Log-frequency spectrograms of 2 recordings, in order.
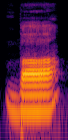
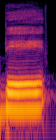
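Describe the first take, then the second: First: The letter name ends in an 'a' vowel. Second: The letter name ends in an 'e' vowel. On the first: The speaker calls it right. "अरबी में हम पढ़ेंगे" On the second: The speaker calls it wrong. "Urdu में हम पढ़ते हैं"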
